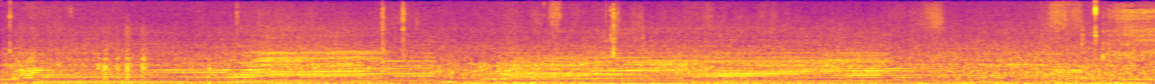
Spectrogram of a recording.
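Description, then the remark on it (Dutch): A car engine revs hard and climbs through the gears, its steady roar punctuated by occasional sharp exhaust pops and crackles. Loud, with no one speaking. “En hij klappert lekker uitlaat.”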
